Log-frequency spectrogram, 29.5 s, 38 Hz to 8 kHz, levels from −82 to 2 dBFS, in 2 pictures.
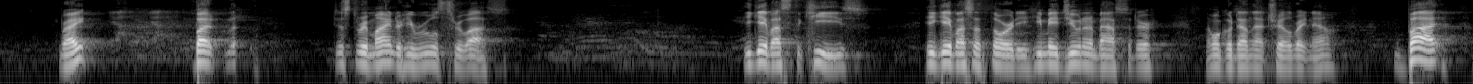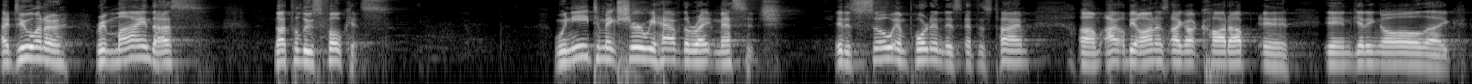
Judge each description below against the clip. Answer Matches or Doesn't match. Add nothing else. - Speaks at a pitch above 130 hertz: Matches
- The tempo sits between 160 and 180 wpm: Doesn't match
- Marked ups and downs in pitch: Doesn't match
